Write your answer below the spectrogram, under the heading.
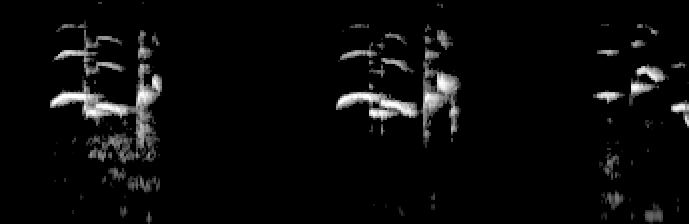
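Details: Young oriental magpie-robin starting to sing, used as a lure: three phrases spaced about three seconds apart, clear falling whistles with harsh chattering ends, the last phrase broken into varied, higher chirps.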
